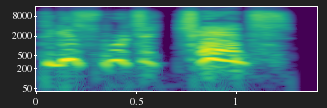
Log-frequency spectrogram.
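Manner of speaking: usual speaking voice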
